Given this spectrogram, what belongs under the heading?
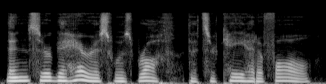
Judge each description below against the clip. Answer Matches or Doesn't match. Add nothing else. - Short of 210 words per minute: Matches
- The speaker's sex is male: Doesn't match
